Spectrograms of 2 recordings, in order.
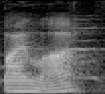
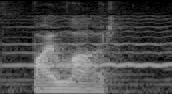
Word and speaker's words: bailar: In the second and fourth words, bailar and mar, at the end of the word you have the letter R, which we pronounce as R, which is the sound of the tongue flicking the roof of the mouth.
